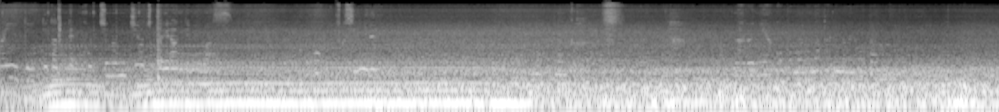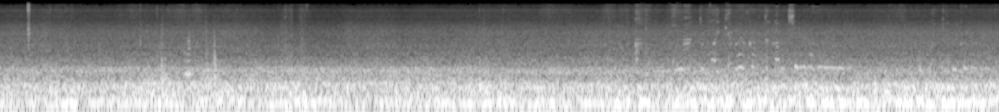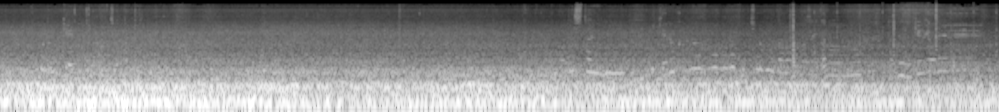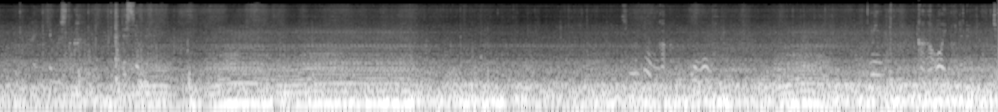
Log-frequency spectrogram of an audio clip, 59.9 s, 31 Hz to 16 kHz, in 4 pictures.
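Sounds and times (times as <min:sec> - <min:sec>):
car driving on wet road: 0:00.0 - 0:59.9.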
